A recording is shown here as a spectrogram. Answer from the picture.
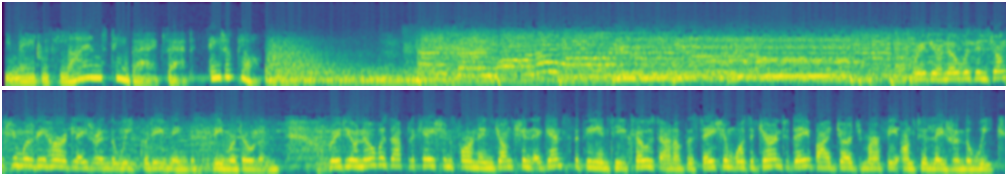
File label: news; sunshine news 2000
